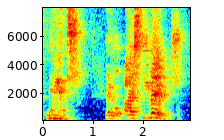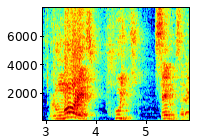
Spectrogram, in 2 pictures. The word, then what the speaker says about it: unius: “valorar” “Valoremos los rumores de aquellos en un as” Aquí se pronuncia “únius assis”, suele pronunciarse “uníus” pero mejor se debe pronunciar ('ananke métrou' por necesidades métricas), se debe pronunciar “únius” “Valoremos todos los rumores” ¿de quién?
